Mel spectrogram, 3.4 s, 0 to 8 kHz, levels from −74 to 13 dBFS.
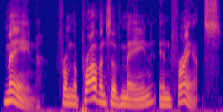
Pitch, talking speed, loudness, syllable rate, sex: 155 Hz, 125 wpm, -17 LUFS, 4.3 syllables/s, male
